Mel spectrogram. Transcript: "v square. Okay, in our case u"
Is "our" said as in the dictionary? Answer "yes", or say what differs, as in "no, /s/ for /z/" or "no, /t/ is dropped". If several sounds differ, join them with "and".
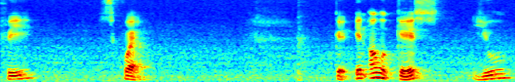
no, /l/ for /ɹ/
